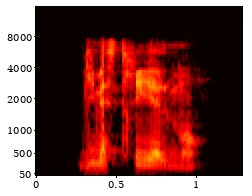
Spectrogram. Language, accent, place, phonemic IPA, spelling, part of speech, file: French, France, Lyon, /bi.mɛs.tʁi.jɛl.mɑ̃/, bimestriellement, adverb, LL-Q150 (fra)-bimestriellement.wav
- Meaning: bimonthly, two-monthly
